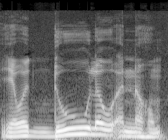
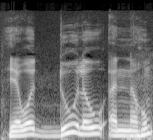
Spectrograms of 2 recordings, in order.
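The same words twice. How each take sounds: First: The vowel is drawn out long. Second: The vowel is kept short. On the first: The speaker calls it right. "മദ്ദുണ്ട്, അപ്പം നീട്ടണം" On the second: The speaker calls it wrong. "എന്ന് പറയരുത്"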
